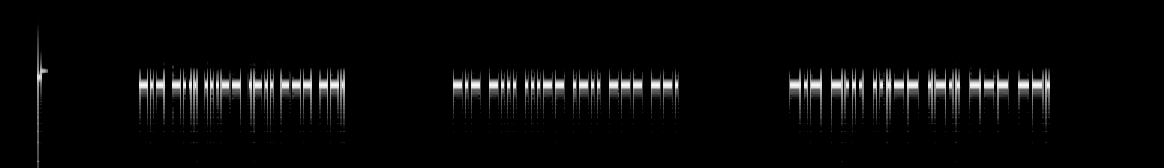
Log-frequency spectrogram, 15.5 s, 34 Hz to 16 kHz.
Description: Morse code, heard as a keyed tone, about 31 wpm, 700 Hz. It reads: KB3LOG KB3LOG KB3LOG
